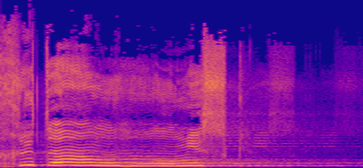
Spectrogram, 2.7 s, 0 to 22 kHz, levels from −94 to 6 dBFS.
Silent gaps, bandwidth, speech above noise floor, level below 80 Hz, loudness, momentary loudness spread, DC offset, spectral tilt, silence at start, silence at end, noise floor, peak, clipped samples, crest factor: none; over 20 kHz; 28 dB; -78 dBFS; -19 LUFS; 20 LU; under 0.1%; 0 dB/octave; 0 s; 0.55 s; -46 dBFS; -2 dBFS; under 0.1%; 18 dB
